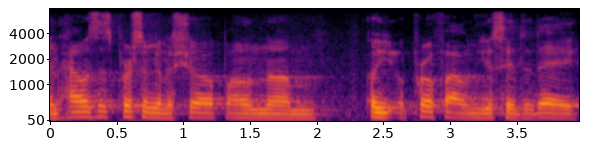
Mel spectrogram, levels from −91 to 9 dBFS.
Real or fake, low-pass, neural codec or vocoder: real; 7.2 kHz; none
